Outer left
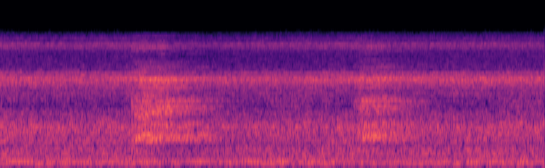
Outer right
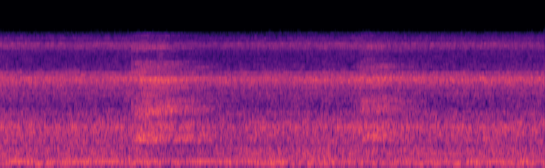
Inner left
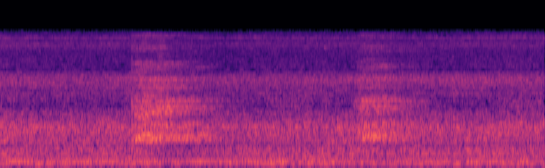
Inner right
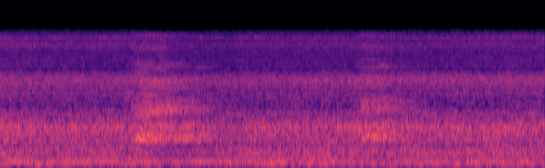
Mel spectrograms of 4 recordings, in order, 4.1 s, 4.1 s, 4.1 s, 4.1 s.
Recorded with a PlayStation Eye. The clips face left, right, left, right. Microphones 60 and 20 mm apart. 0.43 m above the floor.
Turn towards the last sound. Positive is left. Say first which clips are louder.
# outer left 4 dB, inner left 4 dB
turn(degrees=30)  # may be behind; listen again after turning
